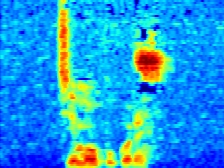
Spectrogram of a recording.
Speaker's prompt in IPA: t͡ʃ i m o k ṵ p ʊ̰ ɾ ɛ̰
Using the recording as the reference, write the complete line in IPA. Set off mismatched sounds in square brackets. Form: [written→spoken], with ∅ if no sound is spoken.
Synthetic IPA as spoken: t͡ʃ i m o [k→p] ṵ [p→k] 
